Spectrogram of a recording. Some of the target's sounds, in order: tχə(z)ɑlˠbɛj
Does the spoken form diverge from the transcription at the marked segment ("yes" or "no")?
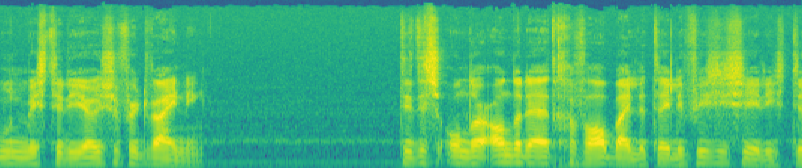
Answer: yes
